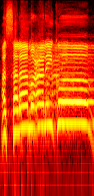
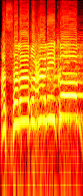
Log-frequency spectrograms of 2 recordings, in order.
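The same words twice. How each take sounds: First: The greeting is said louder than normal. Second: The greeting is said at its loudest. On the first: "আগের থেকে আরেকটু চওড়া উঁচু আওয়াজ করে সালাম দাও" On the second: "দ্বিতীয়বারের থেকে তৃতীয়বার আরো বুলন্দ করো, আরো জোরে সালাম দাও"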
